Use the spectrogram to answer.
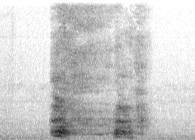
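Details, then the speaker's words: An adult who is sick while drawing on a livestream gives two harsh, throaty cough bursts. The raspy, congested cough is described as breaking up junk in the sinuses and throat; a coughing fit with throat clearing. "So I am going to go ahead and yeah, if you can hear that cough's got like that raspy cough, the cough where you're like breaking up disgusting junk inside your sinuses and throat, esophagus, all that goodies, all the good stuff, you know."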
